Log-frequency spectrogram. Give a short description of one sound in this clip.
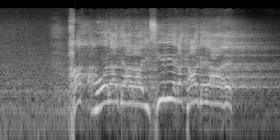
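A man preaches with animation into a microphone, his voice rising into a sung chant.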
